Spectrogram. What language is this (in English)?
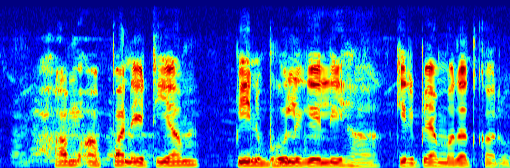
Magahi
